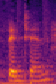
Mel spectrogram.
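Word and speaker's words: Fintan: Another option here is the name Finton, spelled F-I-N-T-A-N, Finton.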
